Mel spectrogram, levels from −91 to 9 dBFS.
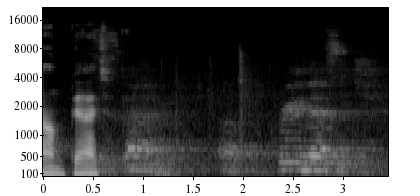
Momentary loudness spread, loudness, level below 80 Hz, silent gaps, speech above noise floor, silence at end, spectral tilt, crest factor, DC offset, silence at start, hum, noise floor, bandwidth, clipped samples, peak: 24 LU; -35 LUFS; -66 dBFS; none; 26 dB; 0.15 s; -7 dB/octave; 22 dB; under 0.1%; 0 s; none; -58 dBFS; 14.5 kHz; under 0.1%; -14 dBFS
